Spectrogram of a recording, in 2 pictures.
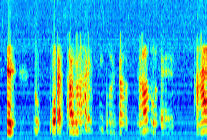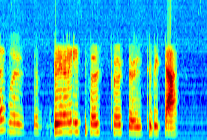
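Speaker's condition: Cerebral palsy; from infancy

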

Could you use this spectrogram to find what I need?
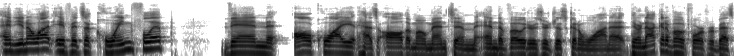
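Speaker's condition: No condition

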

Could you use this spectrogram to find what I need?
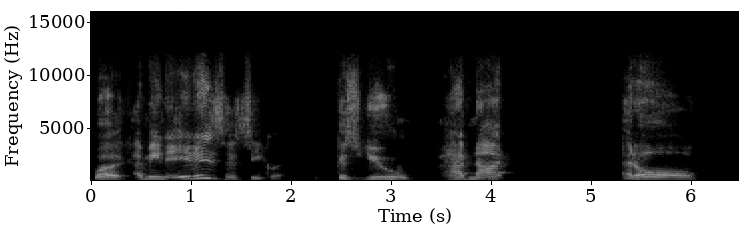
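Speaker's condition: Aphasia; aphasia caused by motorcycle wreck, now disabled

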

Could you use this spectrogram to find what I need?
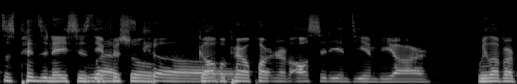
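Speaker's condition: No condition

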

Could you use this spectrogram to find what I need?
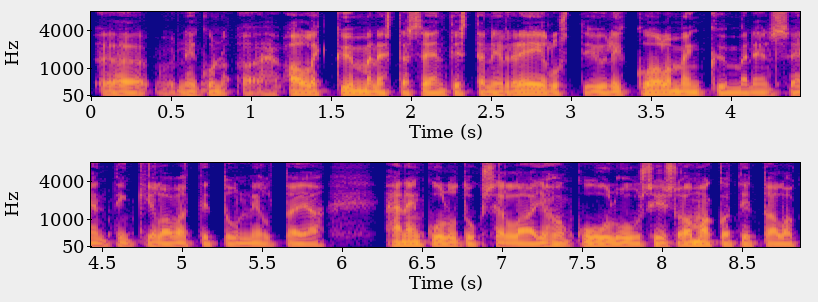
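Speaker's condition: No condition

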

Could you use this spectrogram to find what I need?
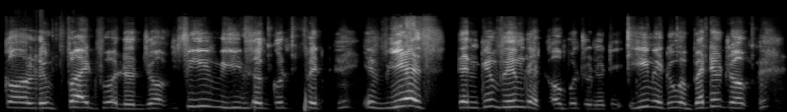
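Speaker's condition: Cerebral palsy; speech affected

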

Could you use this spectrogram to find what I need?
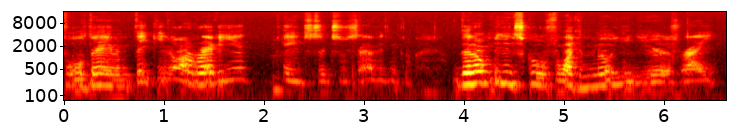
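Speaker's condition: Cerebral palsy; voice audibly affected

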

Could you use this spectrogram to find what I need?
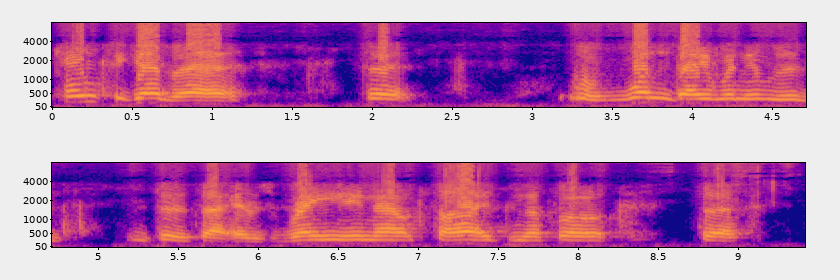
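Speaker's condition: Cerebral palsy; dead for 26 minutes at birth

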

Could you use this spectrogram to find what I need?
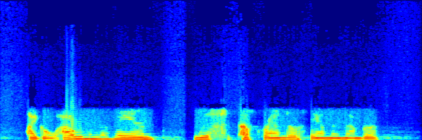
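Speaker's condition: ALS; first symptoms subtle in right foot, wheelchair user, Beezy board replaced standard transfer board; breathing muscles affected, hard to speak, may sound weak or hard to understand, paces speech, slowing, pausing

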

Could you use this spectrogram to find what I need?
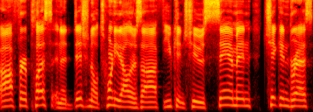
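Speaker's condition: No condition

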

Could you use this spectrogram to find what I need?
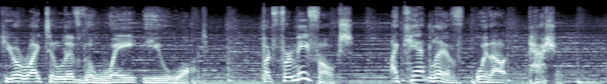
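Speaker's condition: No condition

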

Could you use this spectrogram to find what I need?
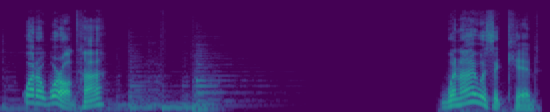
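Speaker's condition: No condition

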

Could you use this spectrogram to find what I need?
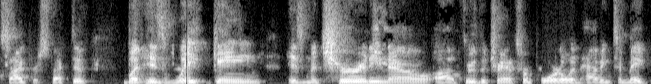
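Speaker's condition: No condition

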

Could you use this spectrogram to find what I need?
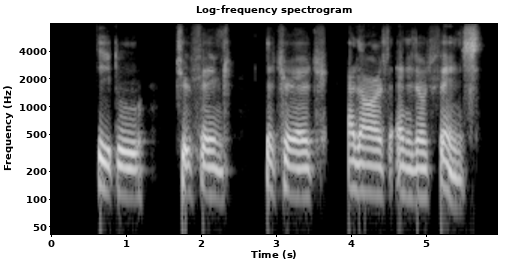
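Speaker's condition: Cerebral palsy; speech impairment

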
